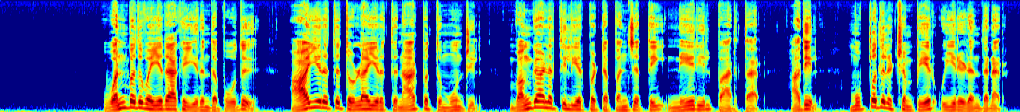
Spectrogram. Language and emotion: Tamil, neutral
